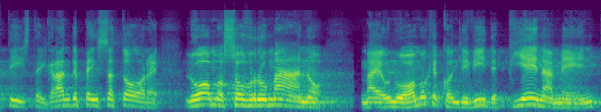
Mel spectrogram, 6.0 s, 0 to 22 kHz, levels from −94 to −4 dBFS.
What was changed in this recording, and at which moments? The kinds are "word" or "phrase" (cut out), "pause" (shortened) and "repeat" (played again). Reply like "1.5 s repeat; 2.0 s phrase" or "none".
3.5 s pause

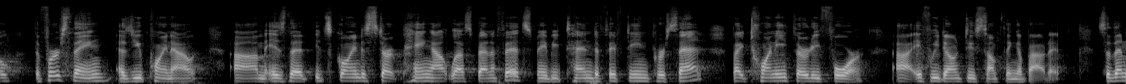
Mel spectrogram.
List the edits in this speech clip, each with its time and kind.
none

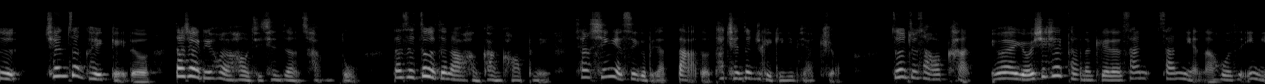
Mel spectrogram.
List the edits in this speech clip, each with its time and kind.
none

